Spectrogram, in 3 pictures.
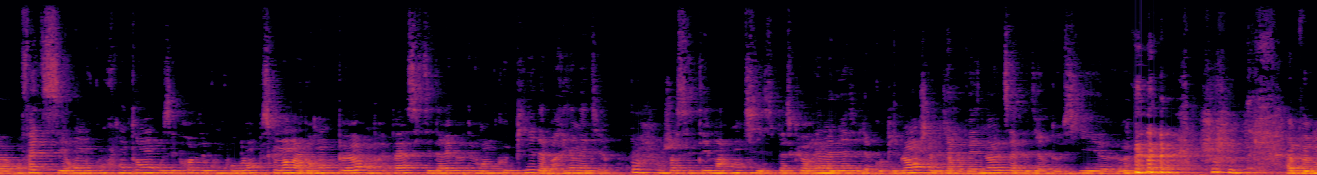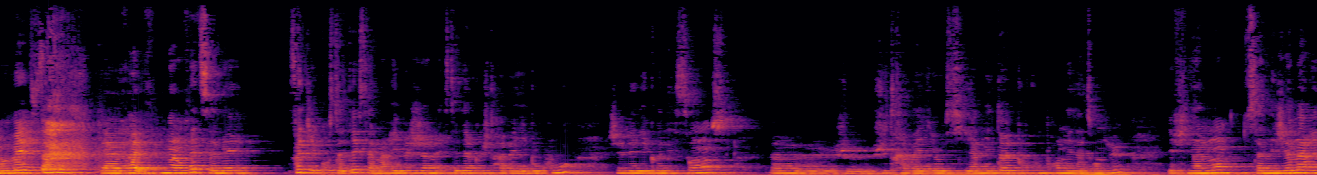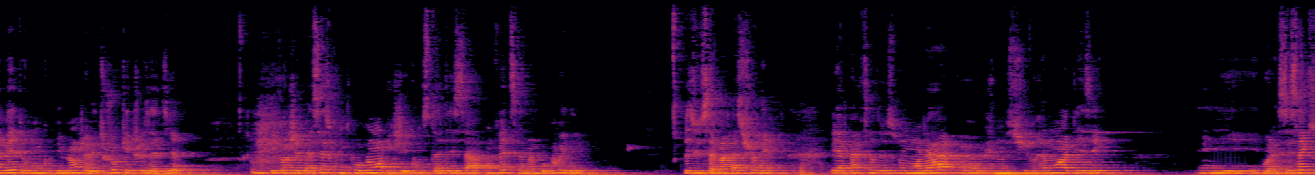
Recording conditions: echo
